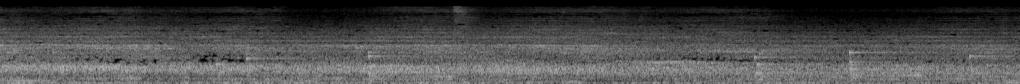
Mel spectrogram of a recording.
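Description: SNCB passenger train rolling past, a steady rumble and rushing noise of wheels on rails that eases slightly as it goes, with brief faint high tones scattered through it.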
